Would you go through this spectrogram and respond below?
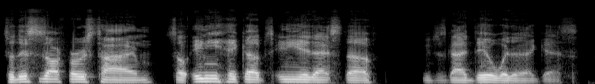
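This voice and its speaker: A man hosting a casual interview podcast, asking short, relaxed questions of his guest. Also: lowish voice, moderate pace, no echo. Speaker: podcast host.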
